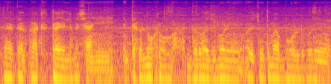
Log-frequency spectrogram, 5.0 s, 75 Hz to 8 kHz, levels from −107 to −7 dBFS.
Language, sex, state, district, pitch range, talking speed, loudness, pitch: Garhwali, male, Uttarakhand, Uttarkashi, 95-105 Hz, 180 wpm, -18 LUFS, 100 Hz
